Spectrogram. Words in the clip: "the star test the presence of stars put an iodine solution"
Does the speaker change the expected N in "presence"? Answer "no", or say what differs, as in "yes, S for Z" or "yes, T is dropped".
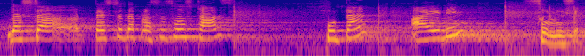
yes, N is dropped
